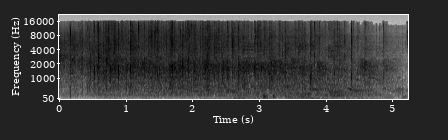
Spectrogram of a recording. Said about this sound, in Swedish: En applåd för dem också. Sen får ni sätta er.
